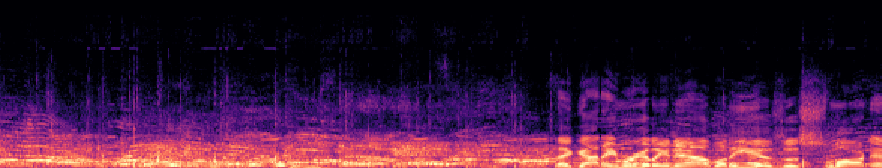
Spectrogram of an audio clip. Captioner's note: crowd cheering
